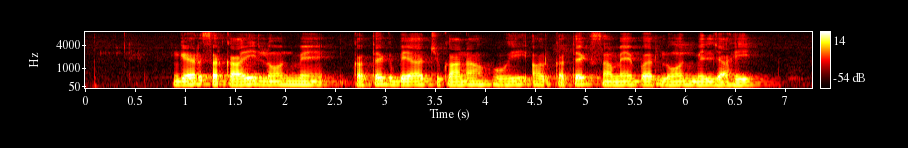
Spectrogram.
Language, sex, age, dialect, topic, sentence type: Chhattisgarhi, male, 18-24, Northern/Bhandar, banking, question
